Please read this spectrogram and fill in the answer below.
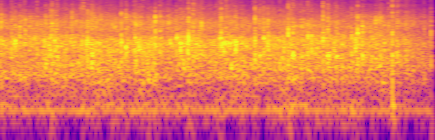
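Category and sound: crowd, audience applauding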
